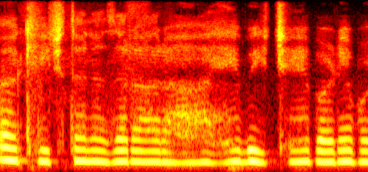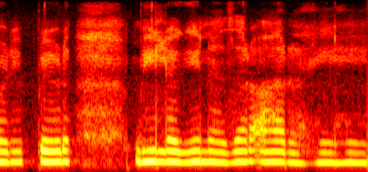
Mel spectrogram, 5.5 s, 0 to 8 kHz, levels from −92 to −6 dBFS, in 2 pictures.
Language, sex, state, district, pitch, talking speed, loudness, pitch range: Hindi, female, Madhya Pradesh, Bhopal, 185 Hz, 175 wpm, -21 LUFS, 180-190 Hz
